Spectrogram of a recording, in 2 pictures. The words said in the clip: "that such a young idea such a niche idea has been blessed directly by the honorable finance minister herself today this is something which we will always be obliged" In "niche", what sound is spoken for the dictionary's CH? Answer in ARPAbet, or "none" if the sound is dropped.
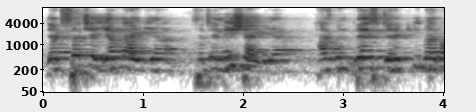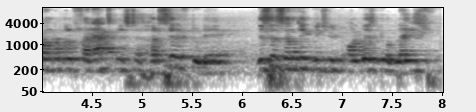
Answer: SH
